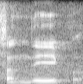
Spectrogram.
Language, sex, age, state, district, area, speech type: Telugu, male, 45-60, Andhra Pradesh, N T Rama Rao, urban, spontaneous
